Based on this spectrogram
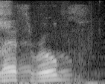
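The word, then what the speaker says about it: Les Rouges: Les Rogues.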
